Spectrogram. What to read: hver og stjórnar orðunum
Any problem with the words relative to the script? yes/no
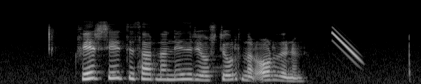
yes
